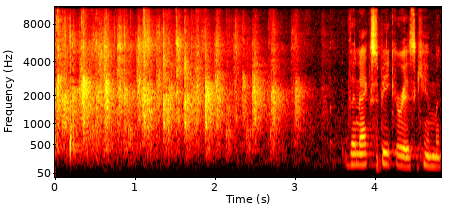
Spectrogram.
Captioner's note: applause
